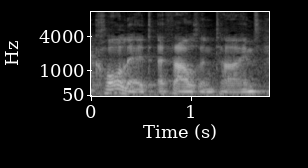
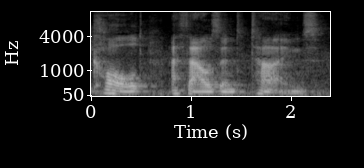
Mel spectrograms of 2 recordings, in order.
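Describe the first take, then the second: First: The -ed ending is an extra syllable. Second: The -ed ending adds no extra syllable. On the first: The speaker calls it wrong. "she didn't say" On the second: The speaker calls it right. "you just don't pronounce that E"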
